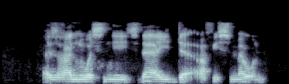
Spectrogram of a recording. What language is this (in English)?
Kabyle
